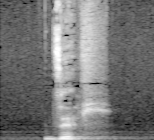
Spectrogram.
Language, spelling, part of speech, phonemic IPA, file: Navajo, dził, noun, /t͡sɪ̀ɬ/, Nv-dził.ogg
- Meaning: 1. mountain 2. mountain range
